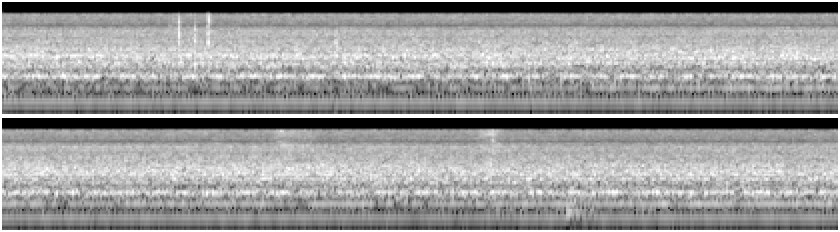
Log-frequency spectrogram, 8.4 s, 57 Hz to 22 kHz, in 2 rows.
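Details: Bell & Howell Autoload 8mm/Super 8 projector left running to ventilate and cool the very hot bulb about 5 minutes: constant airy whir, steady low hum and mid tone, no rubbing or ticking; normal fan running.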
